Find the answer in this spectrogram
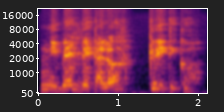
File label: N HUD Heat Level Critical, Spanish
